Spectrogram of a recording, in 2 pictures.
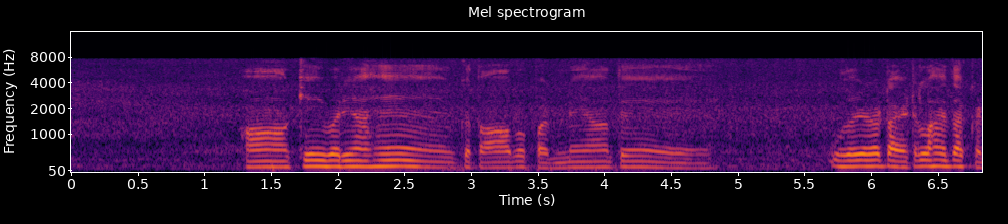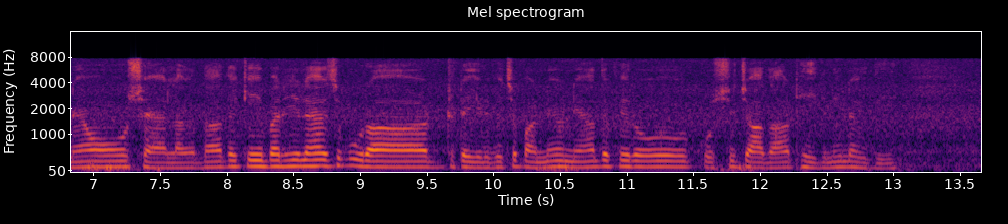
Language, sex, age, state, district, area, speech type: Dogri, male, 30-45, Jammu and Kashmir, Jammu, rural, spontaneous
